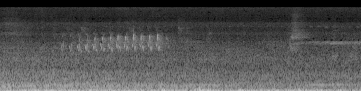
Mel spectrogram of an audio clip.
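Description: A songbird sings one fast trill of evenly repeated high notes about a second in, over a low steady rumble.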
